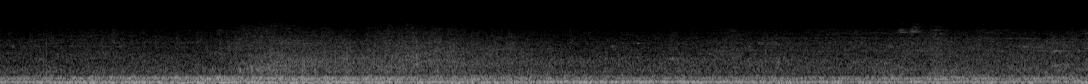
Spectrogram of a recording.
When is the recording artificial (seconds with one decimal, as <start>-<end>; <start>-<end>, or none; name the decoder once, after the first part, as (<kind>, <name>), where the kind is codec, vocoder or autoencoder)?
5.0-5.5 (vocoder, Vocos)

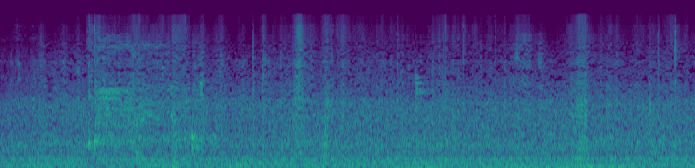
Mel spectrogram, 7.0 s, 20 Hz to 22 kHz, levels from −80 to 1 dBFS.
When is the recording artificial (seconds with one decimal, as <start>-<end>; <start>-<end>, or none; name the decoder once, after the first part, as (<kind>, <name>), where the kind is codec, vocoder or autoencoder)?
0.5-1.0 (vocoder, BigVGAN v2); 5.8-7.0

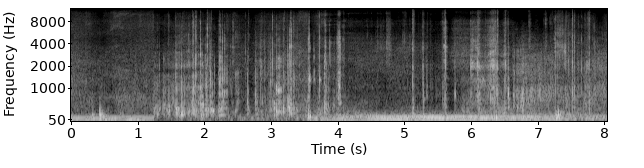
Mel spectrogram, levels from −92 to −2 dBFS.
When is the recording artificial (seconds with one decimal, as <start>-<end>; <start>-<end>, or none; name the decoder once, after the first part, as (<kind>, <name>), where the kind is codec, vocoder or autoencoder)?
0.0-0.9 (vocoder, BigVGAN v2); 1.6-3.7; 4.2-6.4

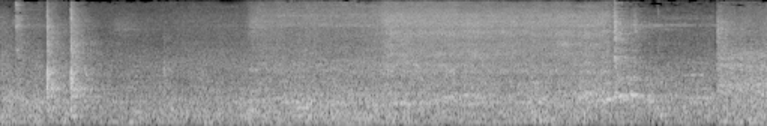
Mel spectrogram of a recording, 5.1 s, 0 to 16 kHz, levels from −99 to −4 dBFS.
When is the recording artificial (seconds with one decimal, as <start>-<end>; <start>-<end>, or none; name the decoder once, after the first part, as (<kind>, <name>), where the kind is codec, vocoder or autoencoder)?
1.2-1.9 (autoencoder, DAC-VAE); 2.4-4.0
